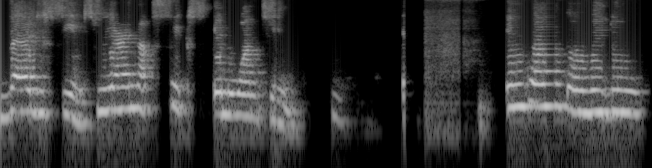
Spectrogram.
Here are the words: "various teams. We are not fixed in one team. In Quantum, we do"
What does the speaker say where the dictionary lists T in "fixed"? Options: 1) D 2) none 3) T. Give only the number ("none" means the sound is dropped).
2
